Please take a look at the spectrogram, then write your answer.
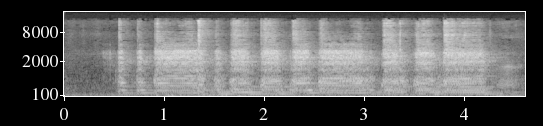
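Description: An electric guitar plays a solo through a distorted preamp tone on a Boss ME-80 multi-effects unit, a run of sustained, gritty notes with steady rhythmic attacks, moderately loud with no talk.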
